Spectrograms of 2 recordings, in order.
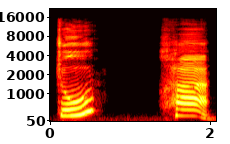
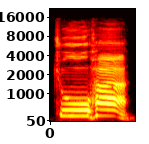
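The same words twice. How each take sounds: First: चू, long pause, हा; चूहा split slowly, rising then falling; syllable by syllable. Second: चूहा joined, long vowels; blended word. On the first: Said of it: "एक अक्षर का उच्चारण करना है". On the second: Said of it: "तो मिलके बन जाएगा". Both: Shown as a demonstration.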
